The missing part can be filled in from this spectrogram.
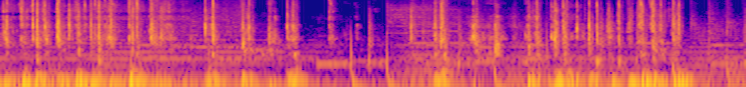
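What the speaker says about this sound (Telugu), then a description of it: "మనం నేను టైప్ చేస్తున్నాను చూడండి." Typing on a computer keyboard while entering an email address to share a Google Meet link: quick, close, uneven bursts of key clicks with brief pauses, alone without talk.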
